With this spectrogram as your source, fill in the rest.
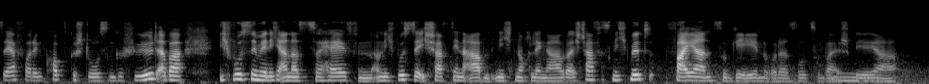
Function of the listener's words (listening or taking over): taking over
